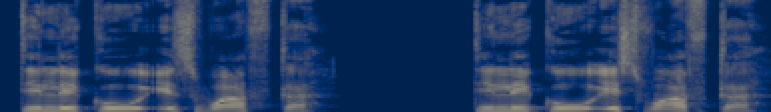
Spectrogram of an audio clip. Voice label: "teleko eswarkv", Muscogee

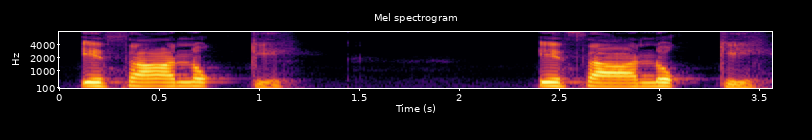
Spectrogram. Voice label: "era nokke", Muscogee; Mvskoke Words with Repeated Consonants; A Dictionary of Creek/Muskogee; SIL International

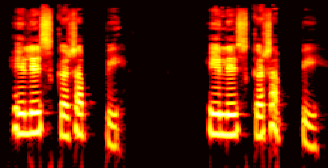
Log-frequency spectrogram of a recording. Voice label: "heleskvsvppe", Muscogee

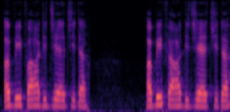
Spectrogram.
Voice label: "vpefatecicetv", Muscogee

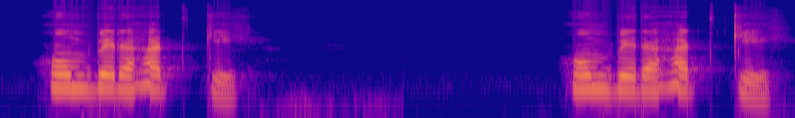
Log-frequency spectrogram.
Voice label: "hompetv hvtke", Muscogee

